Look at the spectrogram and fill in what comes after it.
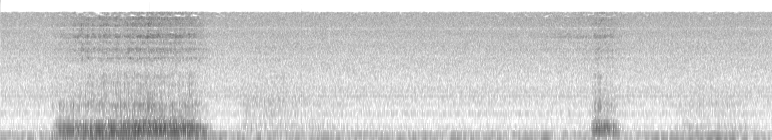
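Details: ASMR snore audio of a person sleeping: snoring.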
